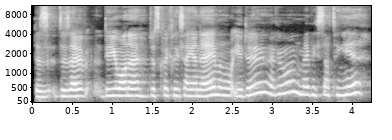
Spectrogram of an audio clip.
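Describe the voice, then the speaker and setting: A woman's voice: on the high side, steady tone, fast. A woman chairing a small workshop session, talking casually with many restarts. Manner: chatty, hesitant, with many restarts. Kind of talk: casual meeting talk.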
